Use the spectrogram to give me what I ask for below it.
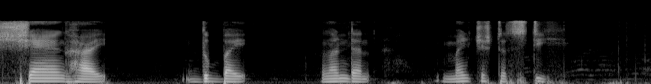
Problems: none marked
